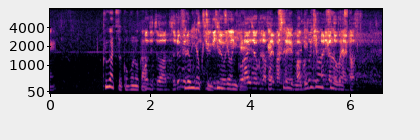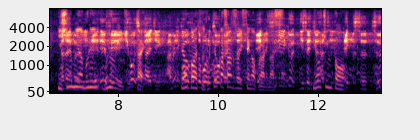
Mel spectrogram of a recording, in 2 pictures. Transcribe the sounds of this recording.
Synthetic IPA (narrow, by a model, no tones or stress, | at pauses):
kɯ̟ɡat͡sɨko̞bono̞ka | t͡sɨɾɯmʲiɾʲo̞kɯ̟̥t͡ɕikʲɨːɲd͡ʑoːɲit̪eekːɯ̥sɨɾʲiːbɯebʲiʑõ̞nt͡sɨːe̞sɨ̥t̪o | ɲiɕiomʲiabɯ̟ɾɯd͡ʑt̪ːai | opaːɨokoːkasãnzɨ̃ɕi̥seɡao̞ko̞naɾemasɨ̥jʲoːt͡ɕĩnt̪o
